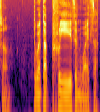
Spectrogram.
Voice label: "pridd" Welsh

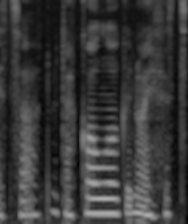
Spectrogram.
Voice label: "golwg", Welsh

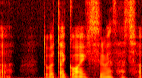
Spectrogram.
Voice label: "gwaith" Welsh

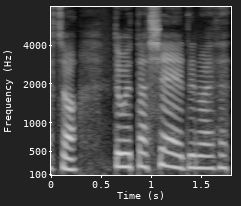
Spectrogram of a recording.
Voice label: "lled", Welsh

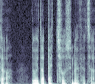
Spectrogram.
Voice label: "betws", Welsh

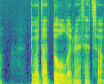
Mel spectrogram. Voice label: "dwl", Welsh

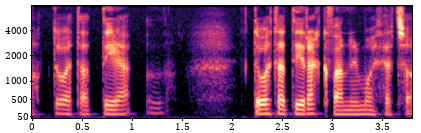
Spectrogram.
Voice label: "diragfarn" Welsh

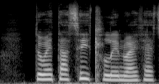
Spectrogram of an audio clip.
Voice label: "teitl", Welsh

